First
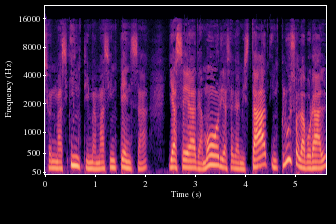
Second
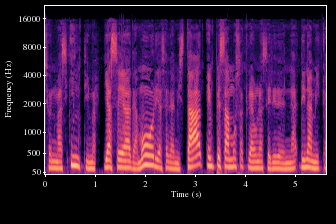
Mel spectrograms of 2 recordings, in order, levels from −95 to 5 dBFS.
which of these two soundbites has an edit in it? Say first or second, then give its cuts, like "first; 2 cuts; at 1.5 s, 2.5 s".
second; 2 cuts; at 1.0 s, 3.2 s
